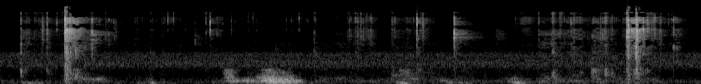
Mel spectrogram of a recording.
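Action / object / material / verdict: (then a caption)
scrape / soap bar cut with a knife / soap / none. A knife blade carves and crushes a solid purple-and-white striped soap bar into small cubes, giving bright, crisp cracks and crunches, with two sharp snaps near the start and end. Between them come softer scraping and a low, muffled crumbling of the soap, over a faint steady hum.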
